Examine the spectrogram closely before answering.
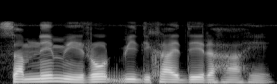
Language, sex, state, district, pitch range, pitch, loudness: Hindi, male, Arunachal Pradesh, Lower Dibang Valley, 110-120 Hz, 115 Hz, -15 LUFS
